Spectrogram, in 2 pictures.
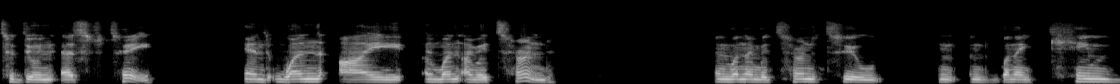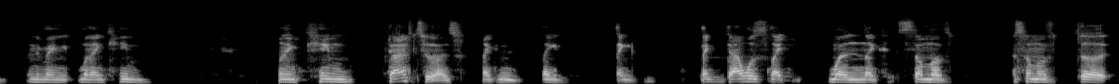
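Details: Lifelong stuttering in an adult speech-language pathologist who stutters; speech with repetitions; stuttering.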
